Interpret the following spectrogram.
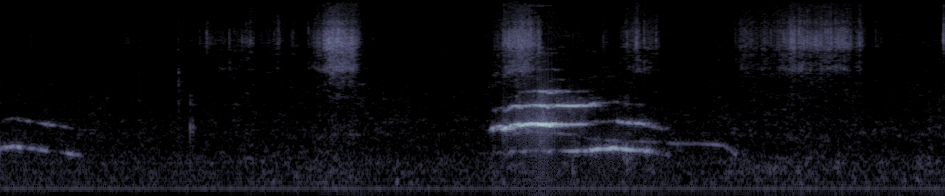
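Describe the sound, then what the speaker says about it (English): Kittens playing rough let out a few short, close meows, one clear drawn-out mewl in the middle and fainter cries around it, separated by quiet gaps and soft hissy bursts. "feeling kittens are playing rougher than what they should be"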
